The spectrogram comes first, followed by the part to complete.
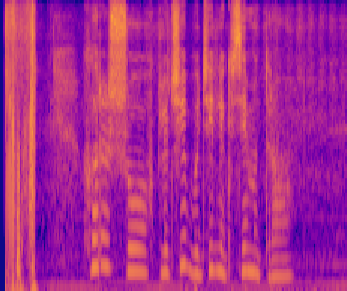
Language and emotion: Russian, sad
